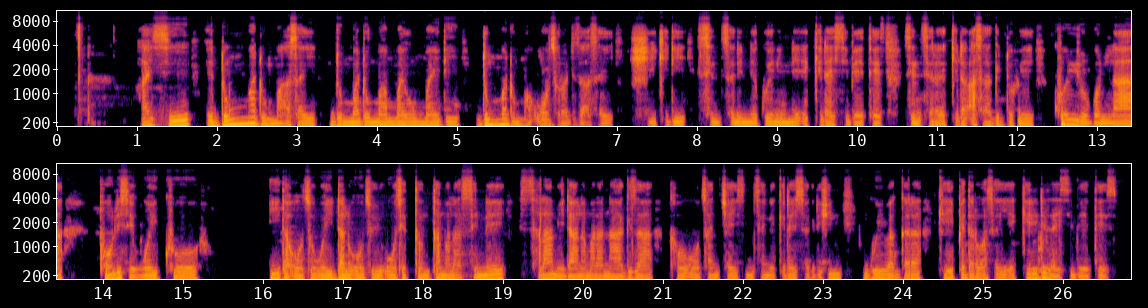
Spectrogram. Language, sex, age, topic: Gamo, male, 25-35, government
